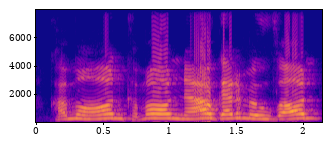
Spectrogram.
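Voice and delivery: loud hearty call across the lawn; booming giant calling the class over. A narrator's reading. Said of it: "he called".

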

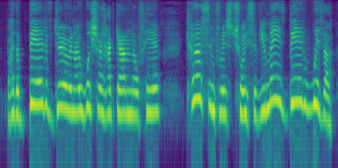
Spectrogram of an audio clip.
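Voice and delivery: high, loud raging oaths; furious cursing. A narrator's reading. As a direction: cry out curses in a rage. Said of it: "he cried".

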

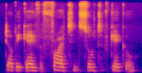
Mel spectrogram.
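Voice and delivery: plain reading voice

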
